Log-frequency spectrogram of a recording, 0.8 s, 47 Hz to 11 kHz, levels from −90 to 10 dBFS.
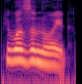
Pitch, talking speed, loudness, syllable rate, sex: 200 Hz, 220 wpm, -14 LUFS, 5.7 syllables/s, female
